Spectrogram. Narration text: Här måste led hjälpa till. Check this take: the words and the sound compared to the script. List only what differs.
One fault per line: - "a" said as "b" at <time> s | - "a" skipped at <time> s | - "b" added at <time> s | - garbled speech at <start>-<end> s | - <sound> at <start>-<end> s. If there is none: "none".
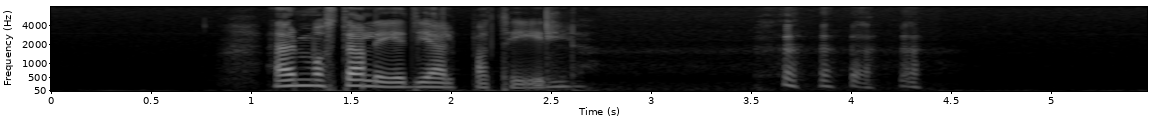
- laugh at 3.5-4.4 s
